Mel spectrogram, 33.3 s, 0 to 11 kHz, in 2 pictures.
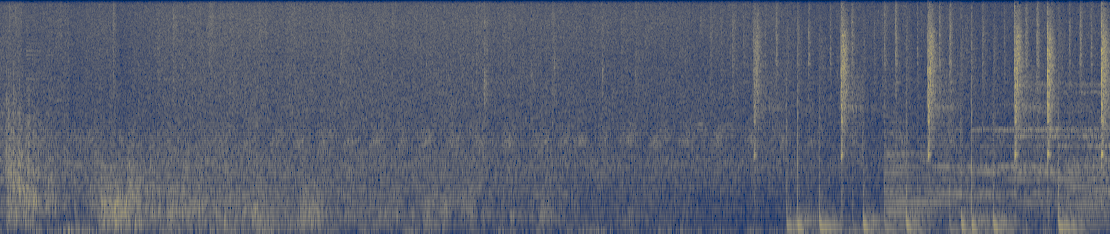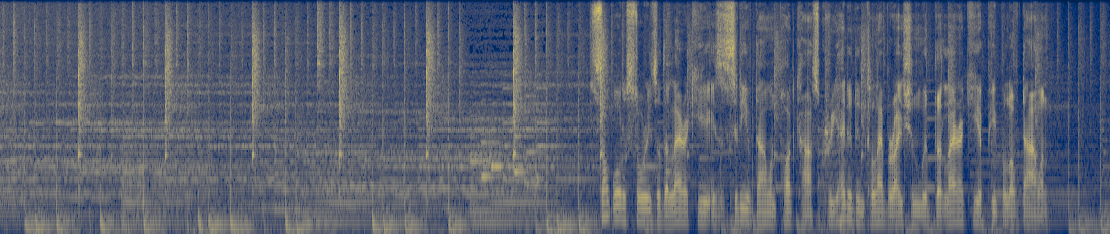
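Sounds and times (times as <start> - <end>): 
deep rolling thunder: 0.0 - 10.4, 11.8 - 25.7
steady heavy rain: 0.0 - 26.4
music: 11.3 - 33.2
speech: 25.8 - 32.5.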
